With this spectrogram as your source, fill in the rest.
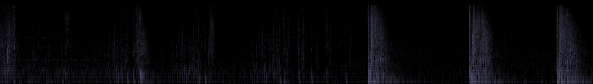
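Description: Gunfire from a weapon in the battle royale game Realm Royale: three loud, sharp shots spaced about two seconds apart, preceded by quieter scattered clatter and footstep-like taps.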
